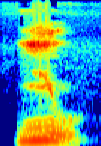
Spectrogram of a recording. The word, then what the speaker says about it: ewe: EWE is pronounced U, just like YOU.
